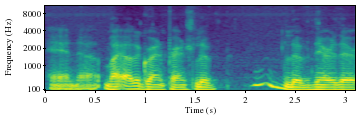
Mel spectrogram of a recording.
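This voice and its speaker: A man's very deep, low voice at a moderate pace over background music. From Rosebud Reservation, South Dakota, Lakota. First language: Lakota. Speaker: author. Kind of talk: interview. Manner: halting, repeats words.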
